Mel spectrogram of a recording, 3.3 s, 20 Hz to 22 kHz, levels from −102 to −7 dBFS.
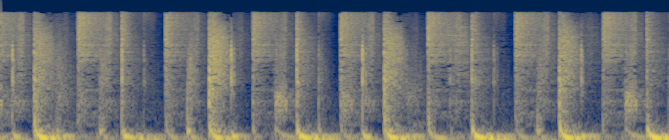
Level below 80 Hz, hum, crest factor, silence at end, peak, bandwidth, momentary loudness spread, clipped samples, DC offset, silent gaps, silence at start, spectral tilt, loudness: -30 dBFS; none; 22 dB; 0 s; -2 dBFS; 16.5 kHz; 4 LU; under 0.1%; under 0.1%; none; 0 s; -2 dB/octave; -24 LUFS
